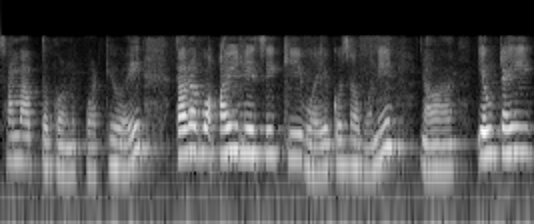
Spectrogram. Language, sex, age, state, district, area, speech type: Nepali, female, 45-60, West Bengal, Darjeeling, rural, spontaneous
